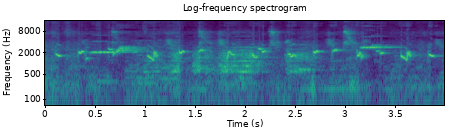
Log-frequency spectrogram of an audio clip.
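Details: Tame male sooty-headed bulbul singing vigorously, a loud, busy run of bubbly chirps and short whistled slurs, tightly packed with barely any pause.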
